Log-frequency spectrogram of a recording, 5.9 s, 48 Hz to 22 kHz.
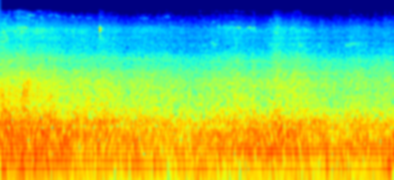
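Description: A 2022 Triumph Thruxton RS motorcycle rolls on the throttle in 6th gear, a steady broad engine and wind roar that holds loud throughout with little change.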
